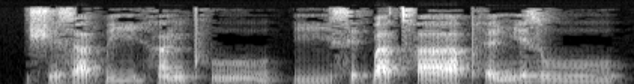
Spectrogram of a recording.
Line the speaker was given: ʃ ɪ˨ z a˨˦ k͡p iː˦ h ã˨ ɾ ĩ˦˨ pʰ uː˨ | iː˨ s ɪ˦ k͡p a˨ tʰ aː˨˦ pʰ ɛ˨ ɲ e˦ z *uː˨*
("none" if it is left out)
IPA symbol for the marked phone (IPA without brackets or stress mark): uː˦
